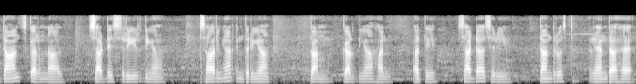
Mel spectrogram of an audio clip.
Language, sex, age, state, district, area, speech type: Punjabi, male, 18-30, Punjab, Firozpur, rural, spontaneous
